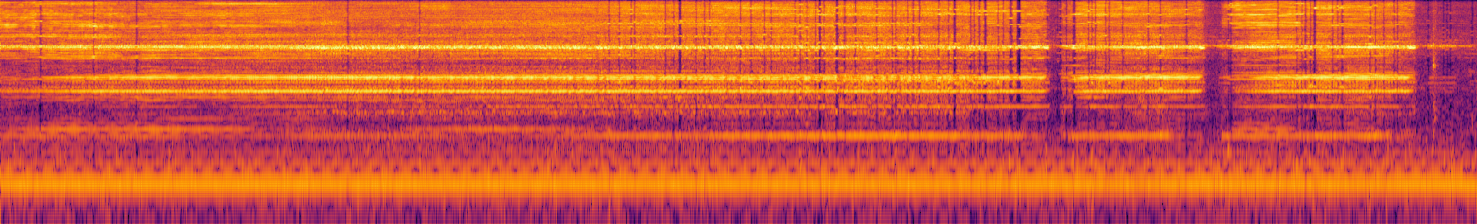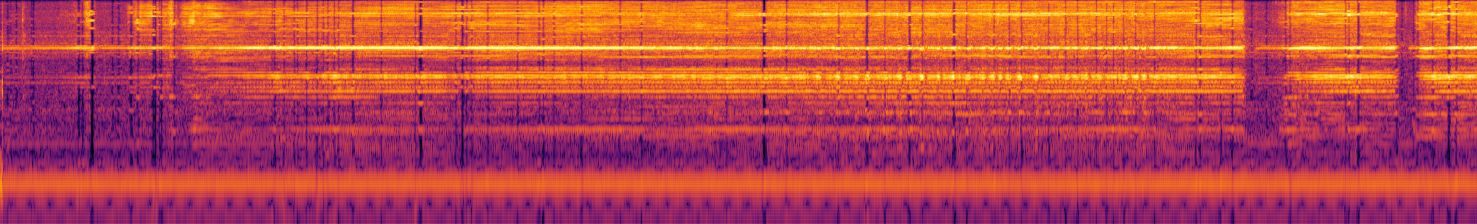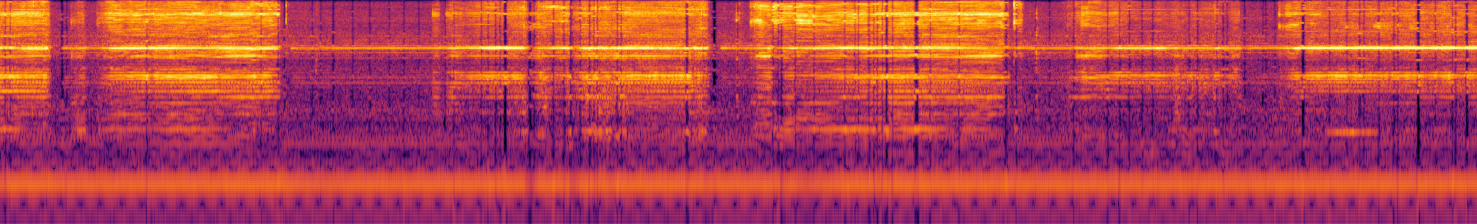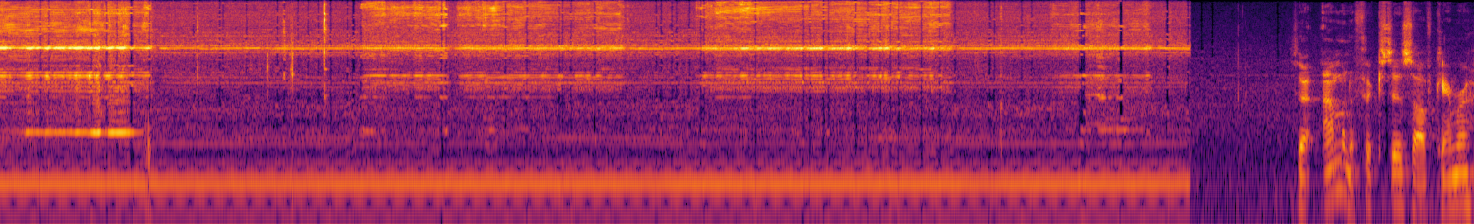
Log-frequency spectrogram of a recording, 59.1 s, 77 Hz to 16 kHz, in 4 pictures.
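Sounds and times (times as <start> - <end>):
lathe motor humming: 0.0 - 56.2.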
